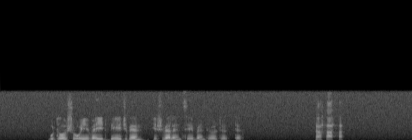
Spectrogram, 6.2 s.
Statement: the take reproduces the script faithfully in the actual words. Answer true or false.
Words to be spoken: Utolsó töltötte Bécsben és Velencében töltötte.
false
